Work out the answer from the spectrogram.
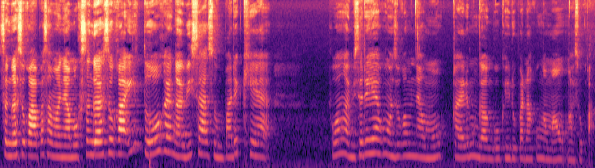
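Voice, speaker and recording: A woman's voice: fairly high pitch, steady tone, fast, a bit bright. A young woman hosting a casual livestream. She reads out viewer comments and answers in a playful, giggly way with lots of fillers. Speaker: idol livestream host.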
